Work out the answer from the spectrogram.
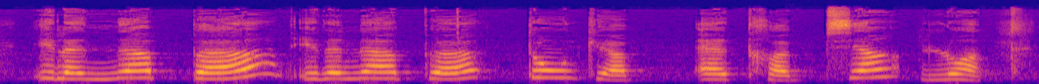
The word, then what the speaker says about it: donc: 那给一个词儿叫做 donc，注意 c 要发音 donc，因此怎么样。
